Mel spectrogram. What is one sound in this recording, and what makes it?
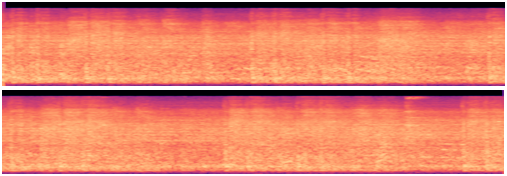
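A freight train rumbles steadily past at close range.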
